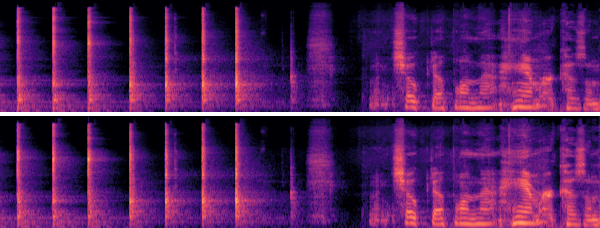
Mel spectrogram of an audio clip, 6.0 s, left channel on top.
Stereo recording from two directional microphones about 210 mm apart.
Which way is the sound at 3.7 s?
60° right (ahead or behind).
